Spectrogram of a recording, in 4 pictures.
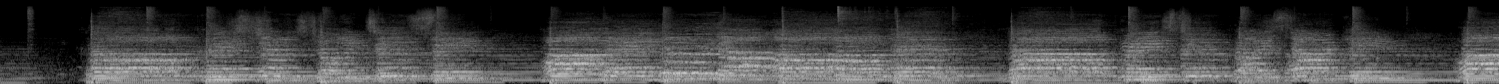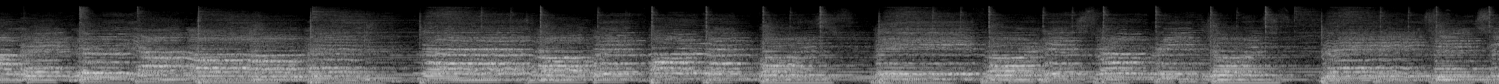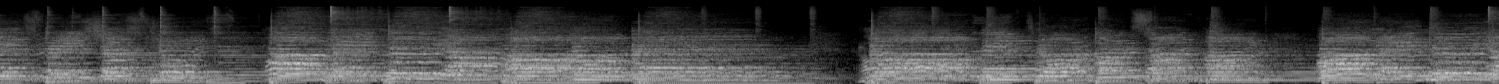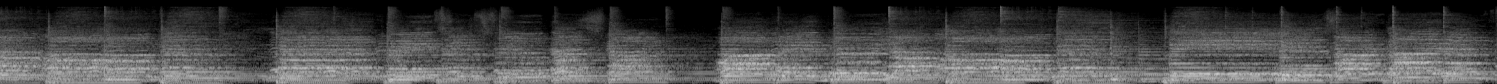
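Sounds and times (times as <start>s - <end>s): band accompaniment: 0.0s - 59.9s
choir singing a hymn: 0.0s - 59.9s.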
